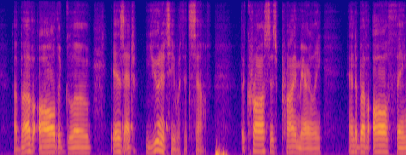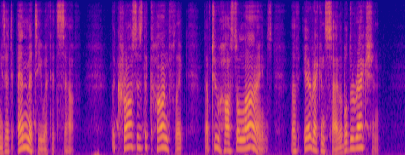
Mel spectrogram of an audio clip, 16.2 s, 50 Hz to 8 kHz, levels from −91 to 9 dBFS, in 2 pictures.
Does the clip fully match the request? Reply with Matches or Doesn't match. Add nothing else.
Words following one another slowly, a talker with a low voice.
Matches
